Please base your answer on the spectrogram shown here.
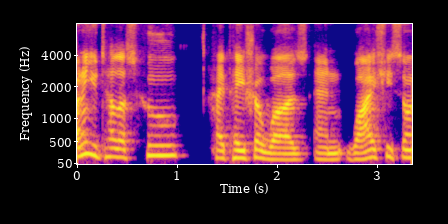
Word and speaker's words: Hypatia: call me patty um in greek i would call her ipatia in the american english i'm used to she's more often called hypatia how do you pronounce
